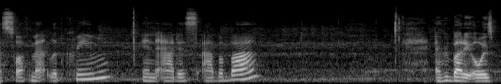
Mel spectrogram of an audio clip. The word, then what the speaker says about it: Addis Ababa: for the uh soft matte lip cream in addis ababa everybody always mispronounces this addis ababa is a place in africa actually um rastafarians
